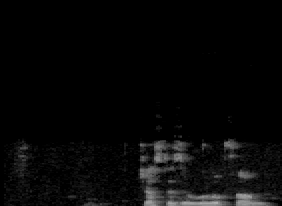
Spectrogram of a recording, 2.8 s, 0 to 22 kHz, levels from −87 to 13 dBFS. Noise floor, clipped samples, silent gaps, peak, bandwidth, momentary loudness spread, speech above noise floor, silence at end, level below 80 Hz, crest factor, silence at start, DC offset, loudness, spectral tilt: -70 dBFS; under 0.1%; none; -14 dBFS; 7.4 kHz; 4 LU; 41 dB; 0.15 s; -66 dBFS; 18 dB; 1.4 s; under 0.1%; -30 LUFS; -5 dB/octave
